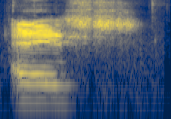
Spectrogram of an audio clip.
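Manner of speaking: ordinary talk, nothing marked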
